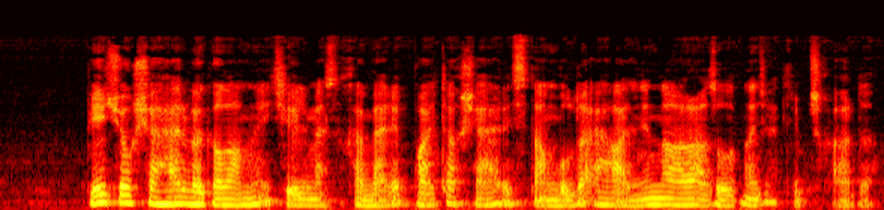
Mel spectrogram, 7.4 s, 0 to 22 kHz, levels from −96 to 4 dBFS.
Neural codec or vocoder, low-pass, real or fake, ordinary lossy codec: vocoder, 44.1 kHz, 128 mel bands, Pupu-Vocoder; 10.8 kHz; fake; MP3, 96 kbps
